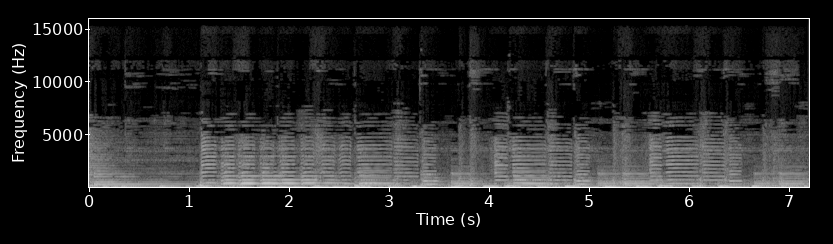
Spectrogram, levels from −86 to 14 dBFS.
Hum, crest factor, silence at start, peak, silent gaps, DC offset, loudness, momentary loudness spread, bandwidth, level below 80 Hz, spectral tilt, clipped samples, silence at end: none; 16 dB; 0 s; -2 dBFS; none; under 0.1%; -19 LUFS; 6 LU; 12.5 kHz; -24 dBFS; -6.5 dB/octave; under 0.1%; 0 s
